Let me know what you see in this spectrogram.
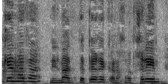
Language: Hebrew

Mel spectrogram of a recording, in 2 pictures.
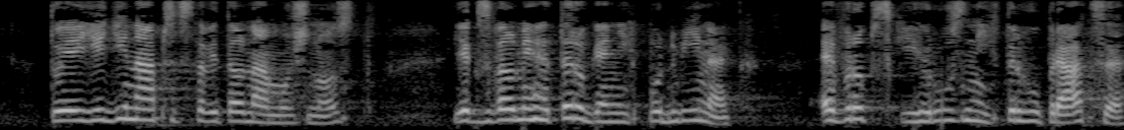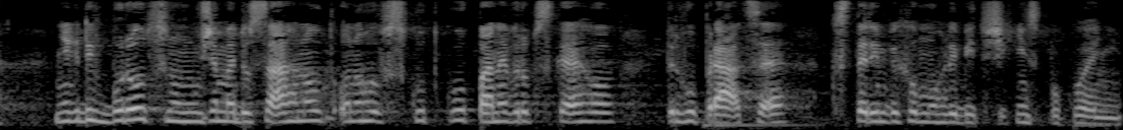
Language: Czech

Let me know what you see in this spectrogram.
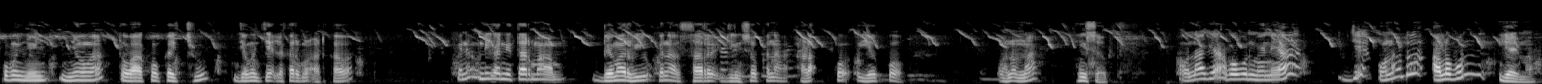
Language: Santali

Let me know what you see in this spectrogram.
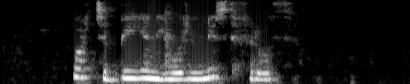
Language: Kabyle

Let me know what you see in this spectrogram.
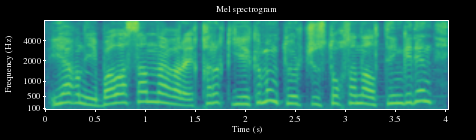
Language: Kazakh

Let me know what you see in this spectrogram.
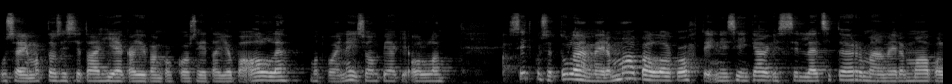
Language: Finnish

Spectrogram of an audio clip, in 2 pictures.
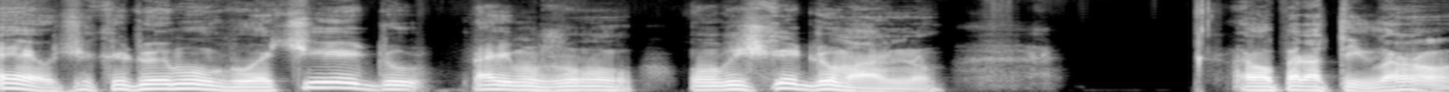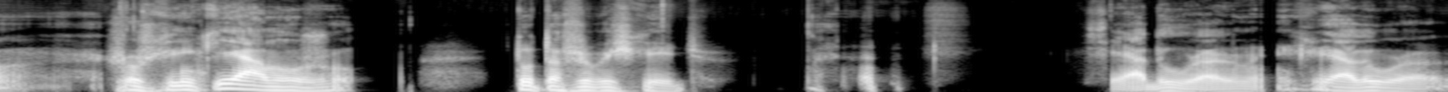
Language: Sardinian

